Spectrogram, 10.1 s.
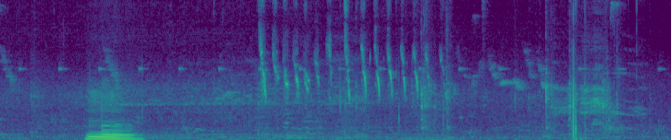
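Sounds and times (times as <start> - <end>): bird singing high chirps: 0.0 - 10.0.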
